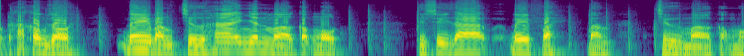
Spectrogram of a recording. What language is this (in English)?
Vietnamese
